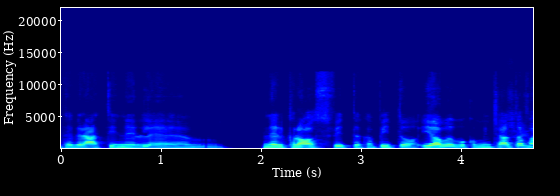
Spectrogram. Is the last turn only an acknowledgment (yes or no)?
yes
